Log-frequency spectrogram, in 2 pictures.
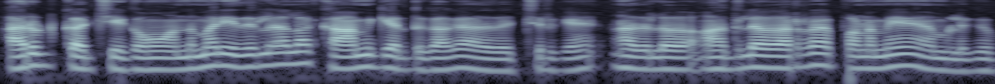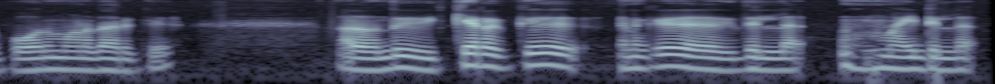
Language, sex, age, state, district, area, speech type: Tamil, male, 30-45, Tamil Nadu, Namakkal, rural, spontaneous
